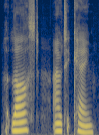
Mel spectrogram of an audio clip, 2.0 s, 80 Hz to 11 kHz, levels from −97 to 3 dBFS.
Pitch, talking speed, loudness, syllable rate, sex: 180 Hz, 150 wpm, -16 LUFS, 3.4 syllables/s, female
